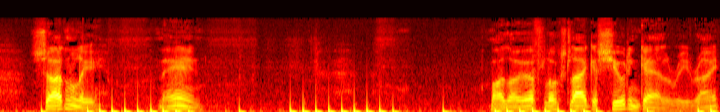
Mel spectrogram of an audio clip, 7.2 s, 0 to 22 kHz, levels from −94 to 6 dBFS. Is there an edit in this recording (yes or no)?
yes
